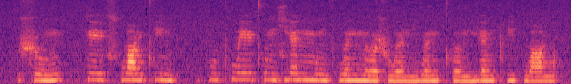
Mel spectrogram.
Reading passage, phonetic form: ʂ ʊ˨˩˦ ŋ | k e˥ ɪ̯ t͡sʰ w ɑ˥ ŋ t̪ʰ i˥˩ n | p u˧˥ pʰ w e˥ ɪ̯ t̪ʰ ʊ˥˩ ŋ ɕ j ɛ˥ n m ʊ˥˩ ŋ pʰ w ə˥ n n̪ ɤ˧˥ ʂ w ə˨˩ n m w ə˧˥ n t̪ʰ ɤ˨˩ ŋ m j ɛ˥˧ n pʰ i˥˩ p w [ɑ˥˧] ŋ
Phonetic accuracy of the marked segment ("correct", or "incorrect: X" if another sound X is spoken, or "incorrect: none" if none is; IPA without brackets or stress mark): incorrect: ɑ˥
